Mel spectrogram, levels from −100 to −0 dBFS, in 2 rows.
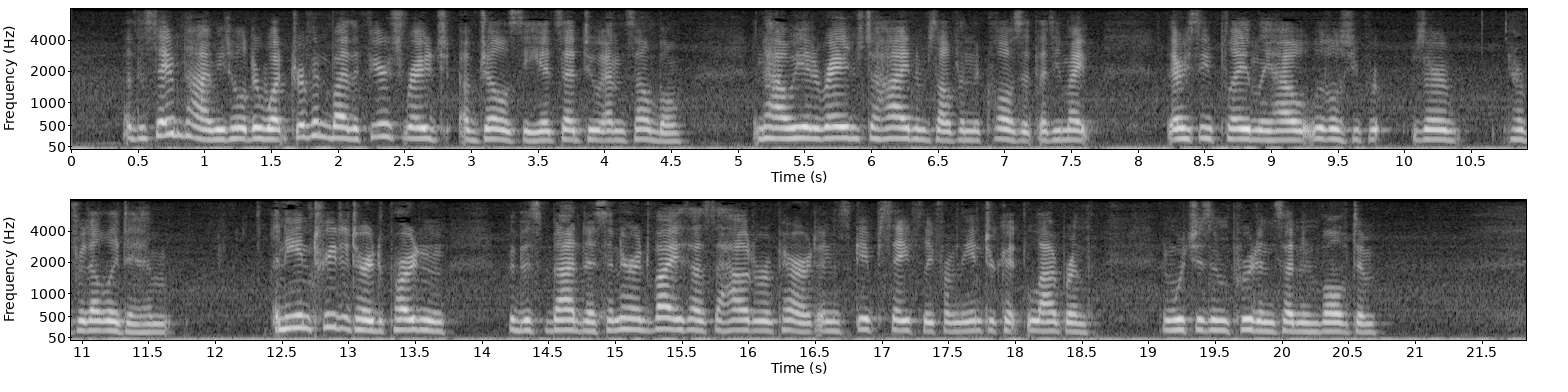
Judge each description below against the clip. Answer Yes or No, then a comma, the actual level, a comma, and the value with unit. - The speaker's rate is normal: No, fast, 210 wpm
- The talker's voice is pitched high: Yes, high, 210 Hz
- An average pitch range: No, narrow, 2.3 semitones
